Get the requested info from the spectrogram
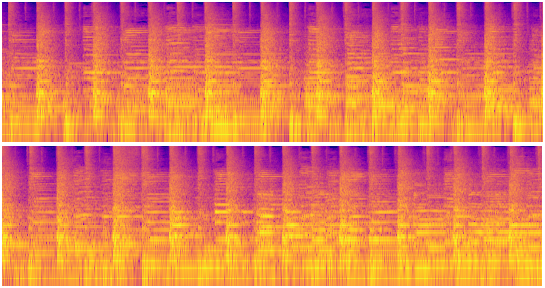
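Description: Live band playing instrumental music: electric guitar, bass and drum kit keeping a steady beat of a few strikes a second.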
